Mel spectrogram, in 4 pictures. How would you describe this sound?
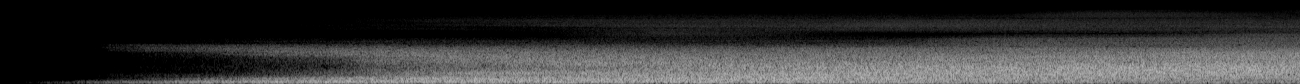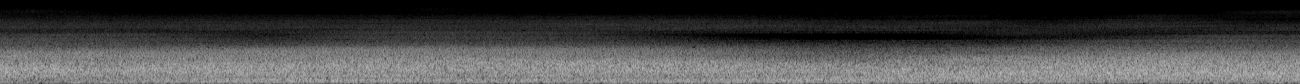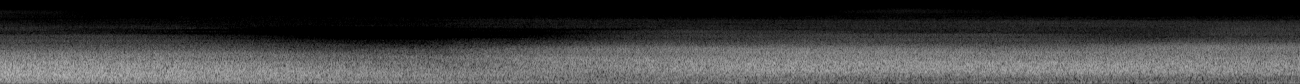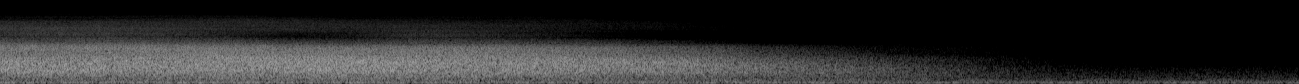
Compilation of (processed) whispers, breaths and synths to obtain short audio-fragments for scene with suspense in a flash-based app with shadows.
air, breath, ghosts, horror, noise, processed, shadows, tension, whispers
